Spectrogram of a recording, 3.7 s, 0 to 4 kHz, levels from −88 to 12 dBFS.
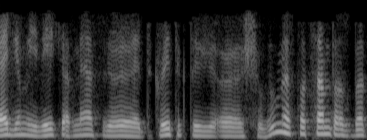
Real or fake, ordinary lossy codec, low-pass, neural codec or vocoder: fake; MP3, 32 kbps; 3.6 kHz; codec, 16 kHz, 1.1 kbps, Voila-Tokenizer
